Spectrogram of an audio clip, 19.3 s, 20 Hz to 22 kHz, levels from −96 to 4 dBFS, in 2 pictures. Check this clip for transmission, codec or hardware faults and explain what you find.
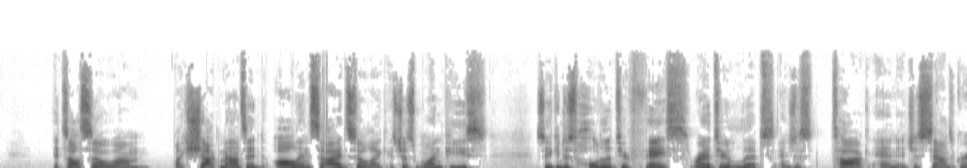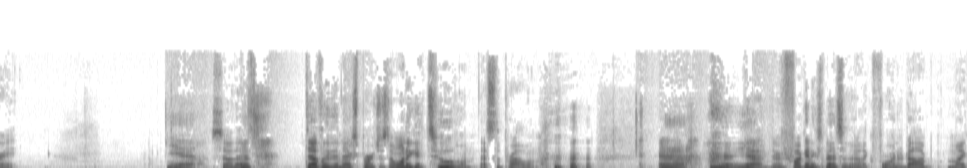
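One hardware fault stands out: a short burst of loose connector crackle from 3.22 to 3.26 s in the speech. A worn or dirty contact was making and breaking as it shifted, chopping the signal on and off and adding pops wherever DC sat on the line. It comes across as a ragged scratch rather than a single clean click. That irregular cluster of pops sets it apart from a digital dropout, which leaves a tidy gap with clean edges.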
